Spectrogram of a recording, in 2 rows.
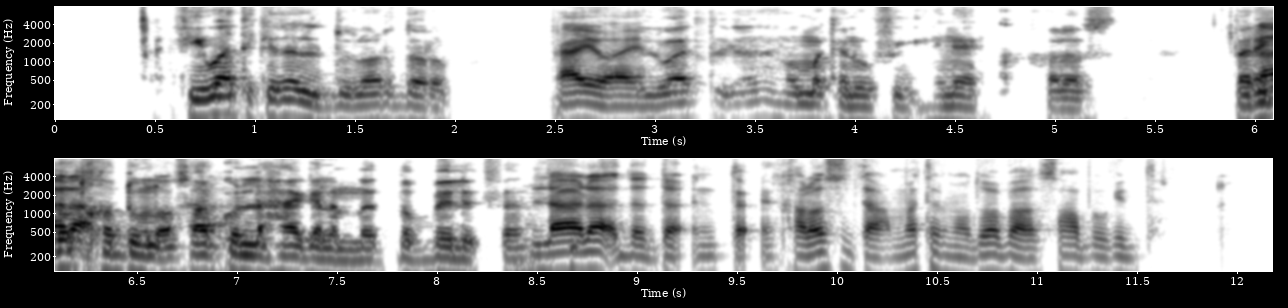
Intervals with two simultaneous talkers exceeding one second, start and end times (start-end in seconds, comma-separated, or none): none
